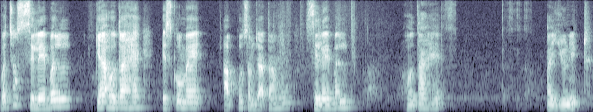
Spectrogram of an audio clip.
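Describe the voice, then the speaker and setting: A man's voice: fairly high pitch, slow pace, long pauses. A male teacher giving a classroom lecture with an Indian English accent. He explains step by step, keeps asking his students questions and answering them himself, and writes on a board as he talks. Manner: writes on a board while talking.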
